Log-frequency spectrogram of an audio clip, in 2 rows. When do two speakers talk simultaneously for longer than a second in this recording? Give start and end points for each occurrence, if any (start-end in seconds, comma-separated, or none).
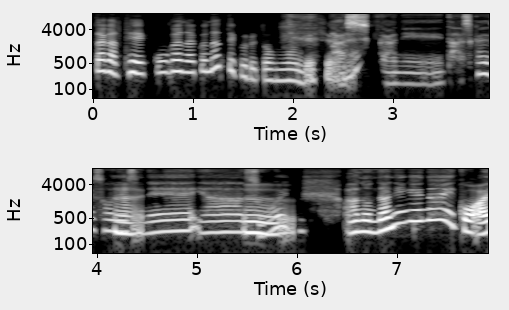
none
